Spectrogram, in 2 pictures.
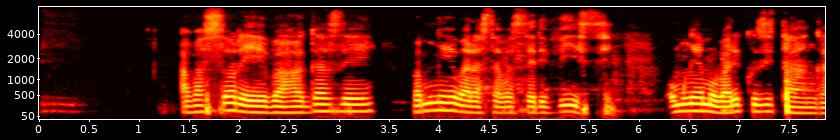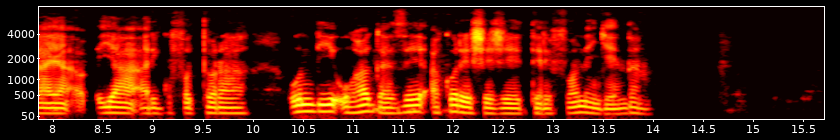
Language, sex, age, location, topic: Kinyarwanda, female, 25-35, Nyagatare, finance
